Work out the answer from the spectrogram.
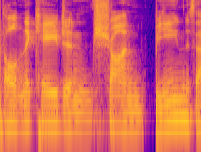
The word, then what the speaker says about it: Sean Bean: I thought like they had good chemistry together, and then like the whole Nick Cage and Sean Bean, is that how you pronounce it?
